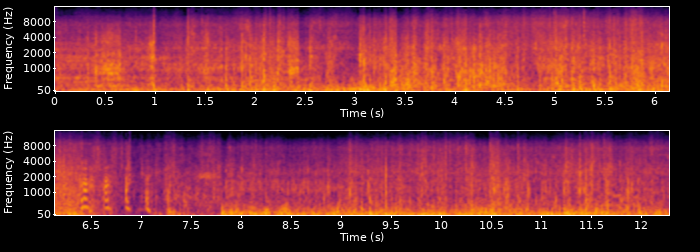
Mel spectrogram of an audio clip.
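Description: A mountain bike rattles and clatters over bumps.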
